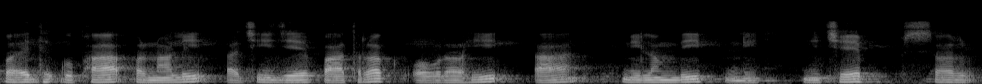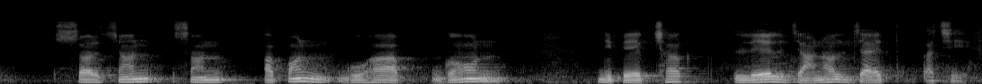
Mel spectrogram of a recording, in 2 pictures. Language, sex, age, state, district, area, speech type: Maithili, male, 45-60, Bihar, Madhepura, rural, read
